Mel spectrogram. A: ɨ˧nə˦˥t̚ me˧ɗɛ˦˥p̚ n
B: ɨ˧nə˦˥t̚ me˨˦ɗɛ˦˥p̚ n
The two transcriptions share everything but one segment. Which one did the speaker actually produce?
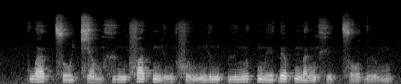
B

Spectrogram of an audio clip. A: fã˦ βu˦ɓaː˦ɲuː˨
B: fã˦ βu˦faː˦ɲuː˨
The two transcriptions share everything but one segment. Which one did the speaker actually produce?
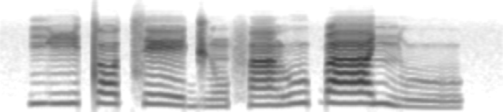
A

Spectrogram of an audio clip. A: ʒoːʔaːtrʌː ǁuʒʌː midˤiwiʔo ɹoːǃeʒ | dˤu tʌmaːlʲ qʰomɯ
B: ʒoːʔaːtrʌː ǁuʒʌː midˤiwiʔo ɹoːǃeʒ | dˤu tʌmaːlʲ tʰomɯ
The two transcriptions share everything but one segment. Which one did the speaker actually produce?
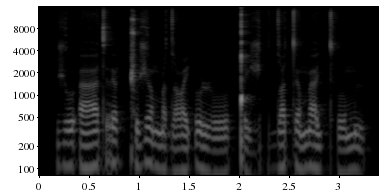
B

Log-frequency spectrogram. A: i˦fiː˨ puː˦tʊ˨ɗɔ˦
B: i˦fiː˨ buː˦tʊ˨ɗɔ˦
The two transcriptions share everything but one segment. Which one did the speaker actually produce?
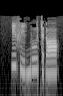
B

